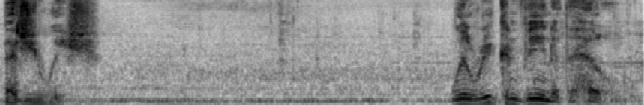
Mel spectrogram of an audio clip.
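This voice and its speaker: A man voicing a grave, formal military commander in a video game, with a measured, authoritative manner. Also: medium pitch, expressive, noisy background. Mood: concerned, formal.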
